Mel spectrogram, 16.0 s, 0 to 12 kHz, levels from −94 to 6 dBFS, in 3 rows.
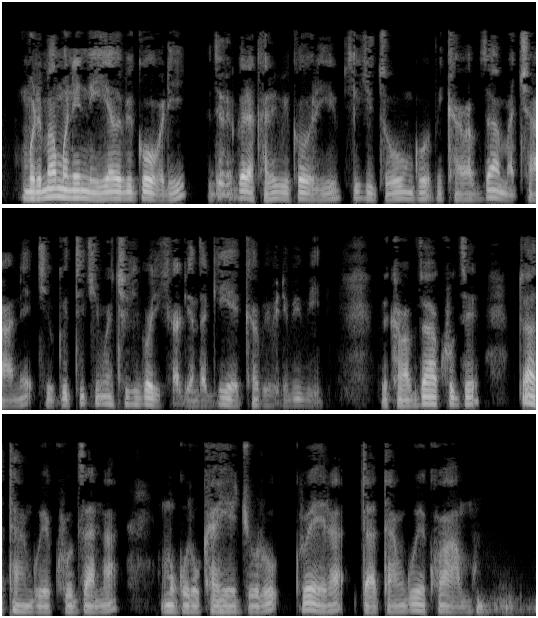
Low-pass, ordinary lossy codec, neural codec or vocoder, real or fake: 7.2 kHz; MP3, 32 kbps; codec, 16 kHz, 2 kbps, X-Codec, WavLM features, trained on Multilingual LibriSpeech; fake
